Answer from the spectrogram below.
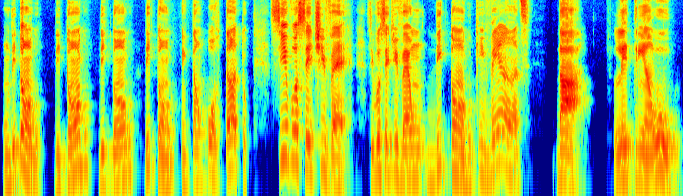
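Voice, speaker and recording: A Brazilian man with a fairly high voice leads an exam-prep grammar lesson, close to the mic. He keeps asking the class questions and answers them himself, with a lively, coaching manner. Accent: Brazilian Portuguese. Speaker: teacher.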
